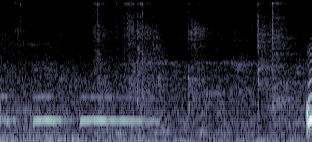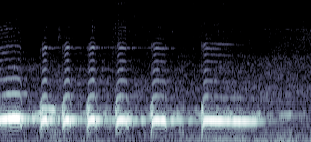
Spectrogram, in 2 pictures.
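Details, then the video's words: Bangkok zebra dove singing strongly, a lure track: faint soft coos first, then a sudden loud burst of about seven rapid clipped coos closing on a long held note. "Perkutut bangkok gacor suara cocok untuk pancingan"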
